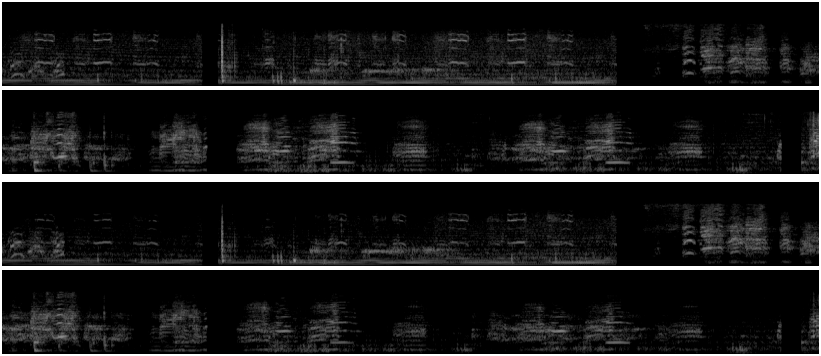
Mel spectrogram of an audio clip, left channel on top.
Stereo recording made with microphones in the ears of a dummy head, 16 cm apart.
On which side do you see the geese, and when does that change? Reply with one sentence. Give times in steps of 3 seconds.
In this clip you hear the geese on the left from 0 s, in the centre from 6 s and on the left from 9 s.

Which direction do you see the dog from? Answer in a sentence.
You can hear the dog on the right.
